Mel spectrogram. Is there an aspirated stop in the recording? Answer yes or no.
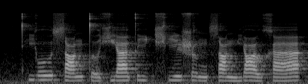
yes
